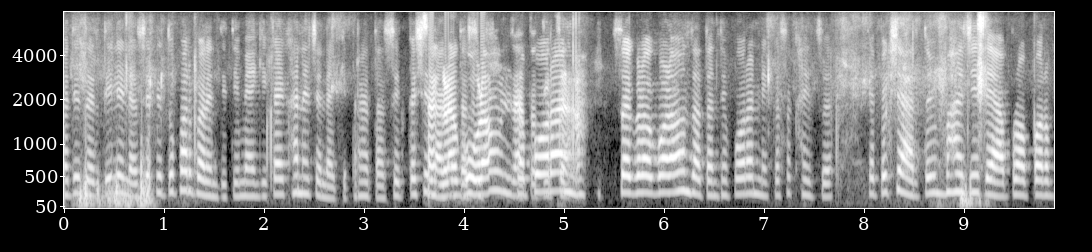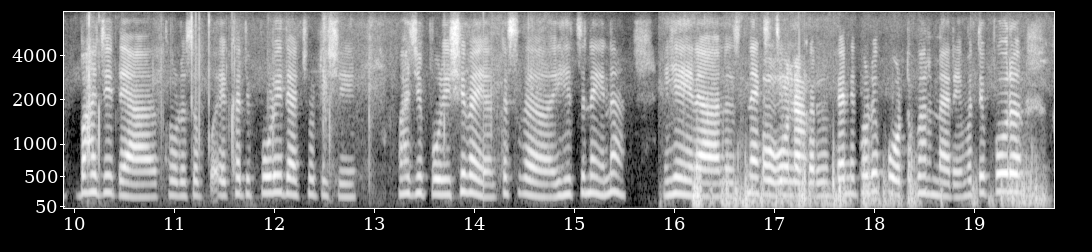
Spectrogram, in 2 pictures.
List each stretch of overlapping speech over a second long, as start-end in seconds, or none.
3.6-5.0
